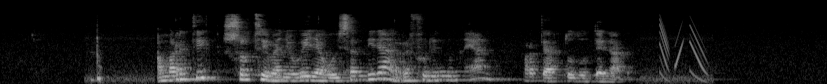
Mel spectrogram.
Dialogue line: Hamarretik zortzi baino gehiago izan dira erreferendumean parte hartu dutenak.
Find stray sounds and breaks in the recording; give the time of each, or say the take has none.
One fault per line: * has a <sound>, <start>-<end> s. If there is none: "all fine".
* has a laugh, 0.9-1.1 s
* has a chirp, 6.6-7.1 s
